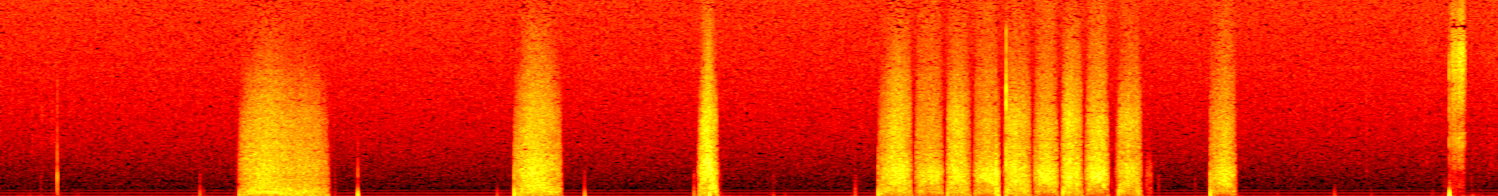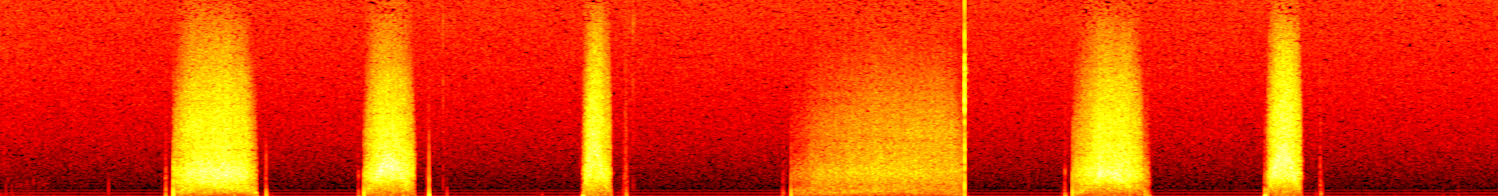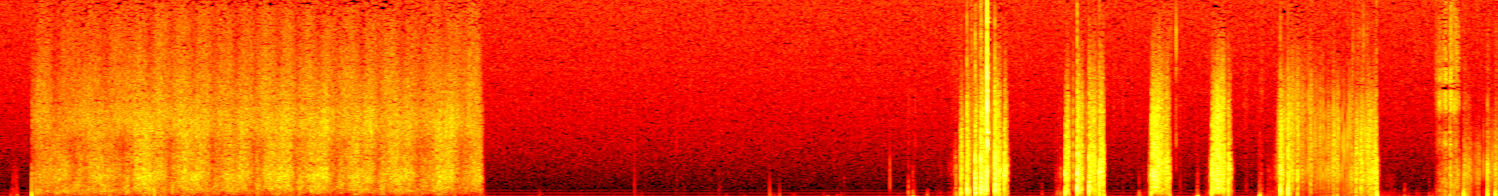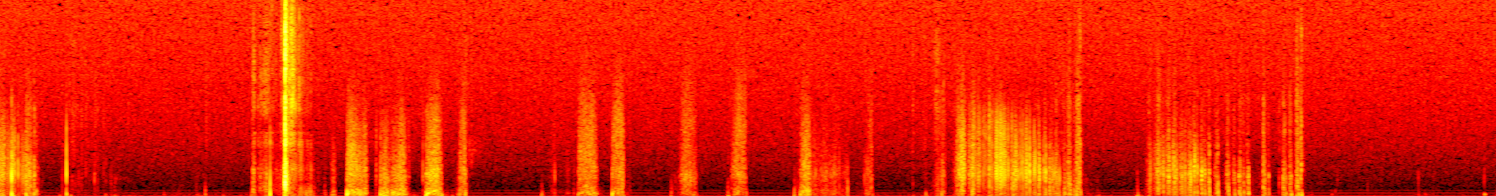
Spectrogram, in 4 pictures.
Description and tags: touching a paper
ambient, perception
